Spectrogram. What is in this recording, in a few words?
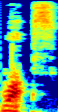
"waps", Anglo Saxon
